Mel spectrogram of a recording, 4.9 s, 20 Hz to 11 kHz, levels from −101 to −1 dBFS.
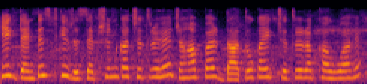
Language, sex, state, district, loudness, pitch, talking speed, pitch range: Hindi, female, Uttar Pradesh, Etah, -29 LUFS, 300 Hz, 195 wpm, 275-335 Hz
